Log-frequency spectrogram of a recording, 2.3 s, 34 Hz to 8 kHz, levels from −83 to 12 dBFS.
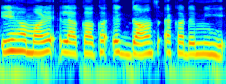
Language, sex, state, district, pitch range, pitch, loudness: Hindi, female, Bihar, Samastipur, 245-270 Hz, 255 Hz, -15 LUFS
